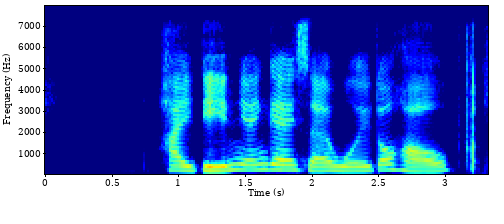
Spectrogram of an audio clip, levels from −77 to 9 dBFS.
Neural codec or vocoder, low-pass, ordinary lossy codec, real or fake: codec, 16 kHz in and 24 kHz out, 0.9 kbps, LongCat-Audio-Codec, four codebook decoder; 7.2 kHz; AAC, 48 kbps; fake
